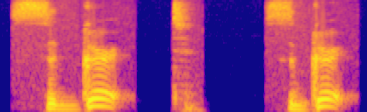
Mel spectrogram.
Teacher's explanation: 一定注意▁sk▁在单词中它有一个浊化 ▁，sk▁要读成▁sk▁的音▁，skirt。skirt，▁在后面的课程当中，我会陆陆续续的给大家说一下▁sk▁还有▁st▁他们的一些浊化。skirt，▁元音是▁r，▁前面的辅音是▁d▁的▁r。注意，耶在有其他元音在的情况下，并且在结尾，它要发▁e▁的音，前面的辅音是▁t▁连在一块读的▁dirty。好了，赶紧去练习吧。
